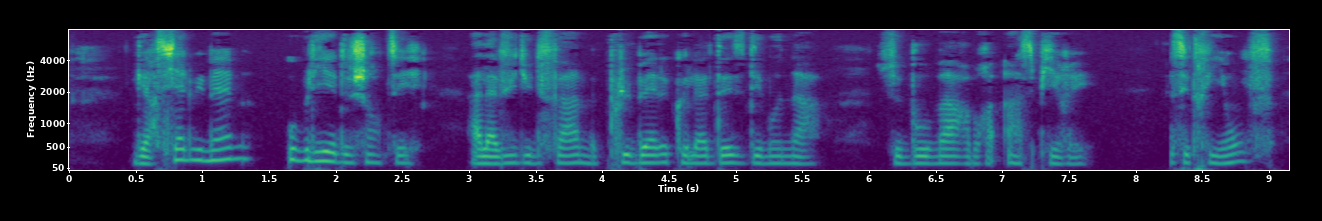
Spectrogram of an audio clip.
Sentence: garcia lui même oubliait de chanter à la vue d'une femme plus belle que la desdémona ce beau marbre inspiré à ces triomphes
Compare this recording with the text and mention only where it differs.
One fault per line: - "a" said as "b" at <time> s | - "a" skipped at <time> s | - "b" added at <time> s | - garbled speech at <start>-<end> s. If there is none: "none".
none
